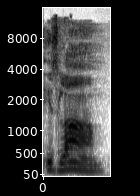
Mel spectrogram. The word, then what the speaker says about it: Islam: A lot of people, even Muslims, said Islam. Islam. It's not Islam. Islam is darkness. Islam. From the verb aslama. Aslama. To give all what he has for Allah subhanahu wa ta'ala.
